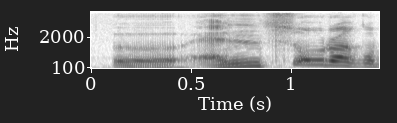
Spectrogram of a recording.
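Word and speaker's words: 円相: 이 탐구 생활이라고 유명한 또 유튜버 모양인데, 이게 엔소라고 발음을 하는 말인데, 일본 말로 하나의 이런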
